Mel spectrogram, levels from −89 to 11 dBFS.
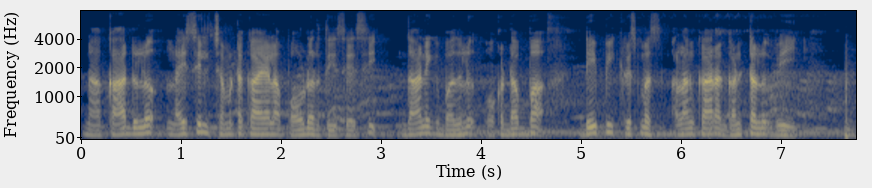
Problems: constant background noise, continuous background conversations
